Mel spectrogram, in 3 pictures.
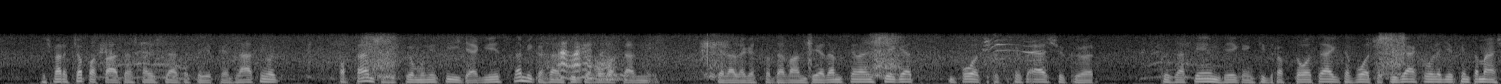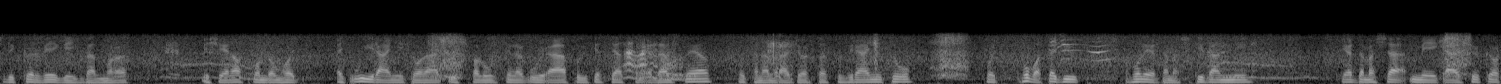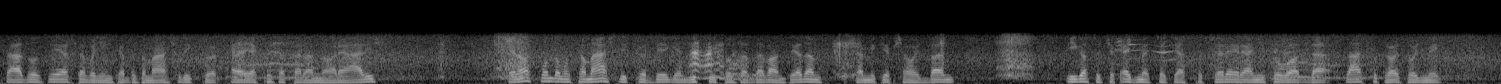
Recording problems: high frequencies cut off; severe; nothing above 4 kHz
hiss; loud; throughout; 4 dB below the speech

